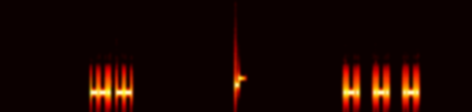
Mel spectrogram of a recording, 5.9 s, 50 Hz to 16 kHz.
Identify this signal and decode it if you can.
Morse code, heard as a keyed tone, about 44 wpm, 700 Hz. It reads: GM R R R
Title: Abbreviations Repeated 3x - 45wpm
